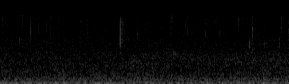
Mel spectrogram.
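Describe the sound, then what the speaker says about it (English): Steady rain falls on a surface at a cemetery grave, a faint, even patter of drops. "It's still raining."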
